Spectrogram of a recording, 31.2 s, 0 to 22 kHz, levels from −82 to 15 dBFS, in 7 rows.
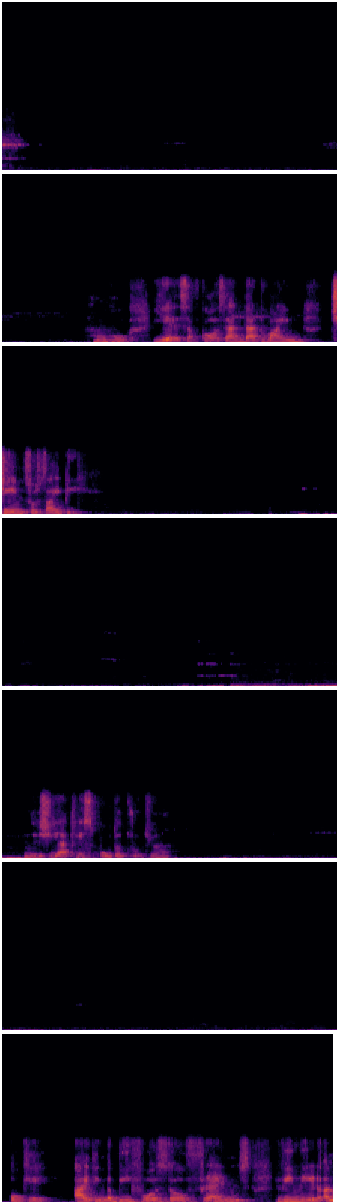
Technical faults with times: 0.00-31.22 Opus voice compression

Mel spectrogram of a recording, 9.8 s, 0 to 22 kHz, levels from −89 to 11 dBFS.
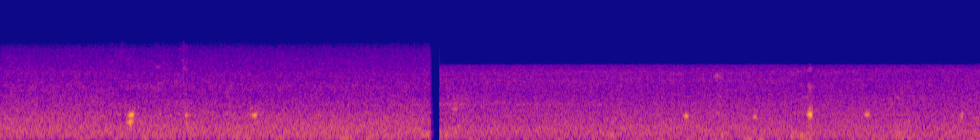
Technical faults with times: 0.00-9.80 computer activity noise
4.30-4.40 handover gap
4.40-9.80 fallback to narrowband

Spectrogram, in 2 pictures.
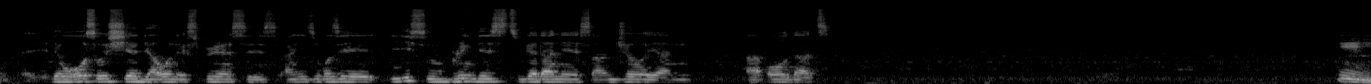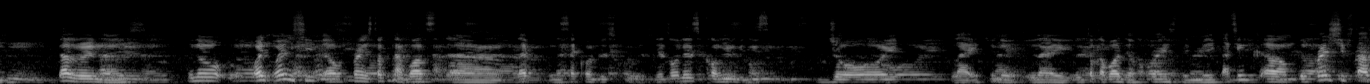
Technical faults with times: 0.00-27.41 echo with no canceller

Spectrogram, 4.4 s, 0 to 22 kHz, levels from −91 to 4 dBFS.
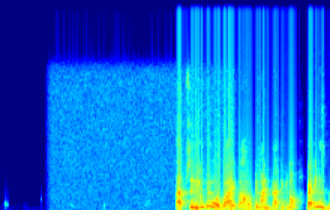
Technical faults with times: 0.00-4.40 block size mismatch (truncated)
0.60-3.19 digital radio blending to analogue

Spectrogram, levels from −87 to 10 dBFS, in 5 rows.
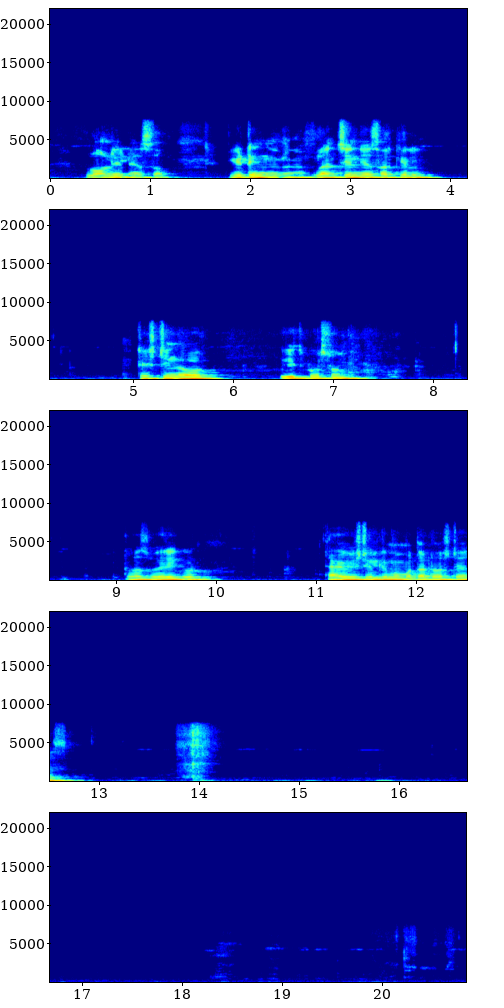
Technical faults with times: none

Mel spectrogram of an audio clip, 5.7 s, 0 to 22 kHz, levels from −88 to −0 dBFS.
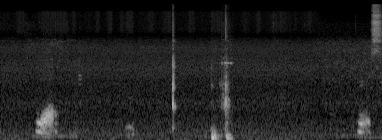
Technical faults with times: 0.76-5.01 clock drift buffer slips

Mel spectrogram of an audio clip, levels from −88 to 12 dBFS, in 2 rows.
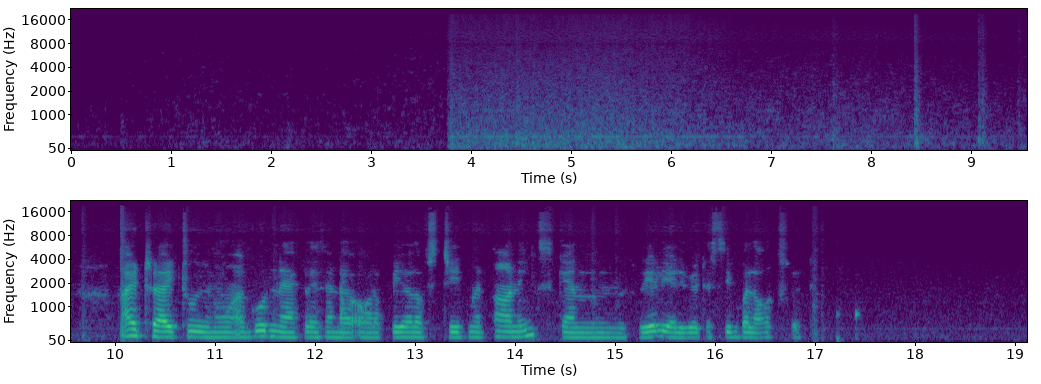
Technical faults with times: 0.00-19.13 overdone noise removal
3.76-6.82 noise suppressor catching up
16.57-16.98 speech cut by the noise suppressor

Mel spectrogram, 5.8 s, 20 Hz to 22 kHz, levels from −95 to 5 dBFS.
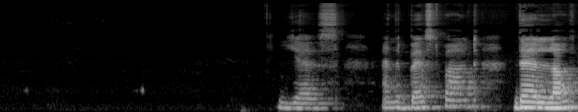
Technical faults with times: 4.68 microphone volume stepped up

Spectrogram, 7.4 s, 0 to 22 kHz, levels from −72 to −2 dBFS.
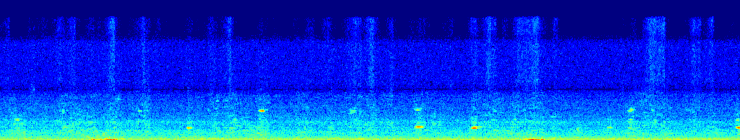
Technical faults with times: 1.00-1.05 damaged data in a compressed stream
4.57-4.60 damaged data in a compressed stream

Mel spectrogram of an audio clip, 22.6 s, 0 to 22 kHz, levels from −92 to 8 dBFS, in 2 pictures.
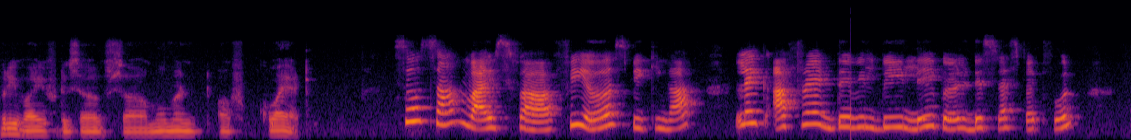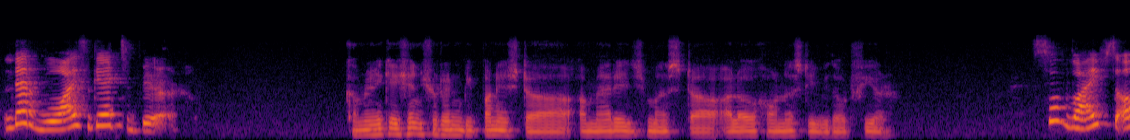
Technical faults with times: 3.52 audio missing between chunks
8.50 audio missing between chunks
12.44-12.56 echo leak
13.48 audio missing between chunks

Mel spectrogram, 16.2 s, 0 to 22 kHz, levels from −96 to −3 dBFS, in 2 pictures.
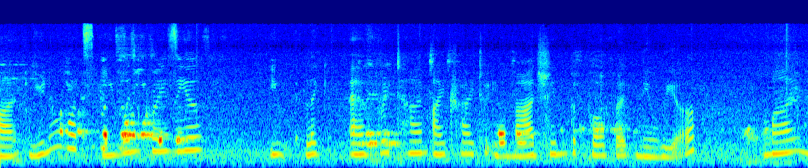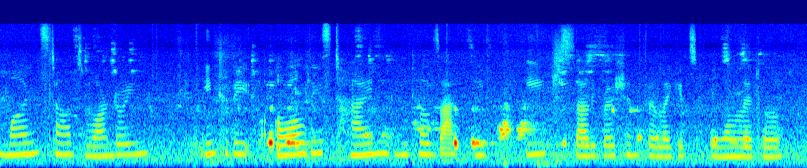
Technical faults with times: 0.00-16.15 echo with no canceller

